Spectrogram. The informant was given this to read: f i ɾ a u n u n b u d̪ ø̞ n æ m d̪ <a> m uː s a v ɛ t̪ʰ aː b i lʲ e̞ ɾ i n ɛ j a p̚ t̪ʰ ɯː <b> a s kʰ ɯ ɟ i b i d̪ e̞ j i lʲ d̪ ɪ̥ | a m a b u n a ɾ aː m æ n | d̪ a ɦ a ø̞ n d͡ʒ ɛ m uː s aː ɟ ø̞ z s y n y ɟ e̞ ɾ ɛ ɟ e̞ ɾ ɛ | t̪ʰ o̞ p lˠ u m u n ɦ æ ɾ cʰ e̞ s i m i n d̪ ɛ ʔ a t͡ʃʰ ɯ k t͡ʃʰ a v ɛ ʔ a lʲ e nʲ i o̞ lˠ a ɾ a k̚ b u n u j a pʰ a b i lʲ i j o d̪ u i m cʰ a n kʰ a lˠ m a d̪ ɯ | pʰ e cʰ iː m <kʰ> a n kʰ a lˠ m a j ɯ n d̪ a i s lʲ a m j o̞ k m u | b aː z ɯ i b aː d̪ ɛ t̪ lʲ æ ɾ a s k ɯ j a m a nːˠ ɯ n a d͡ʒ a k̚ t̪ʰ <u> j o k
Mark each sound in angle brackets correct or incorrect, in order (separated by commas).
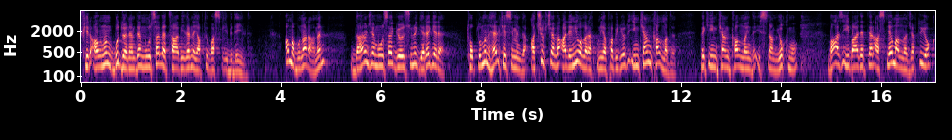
incorrect, correct, incorrect, incorrect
